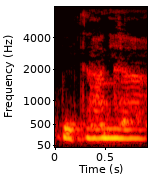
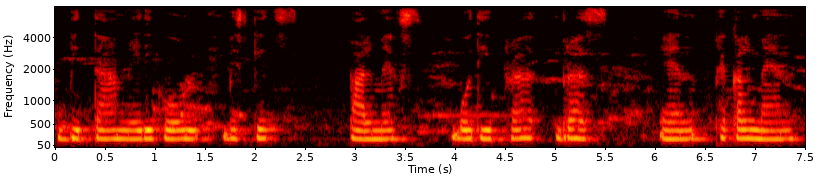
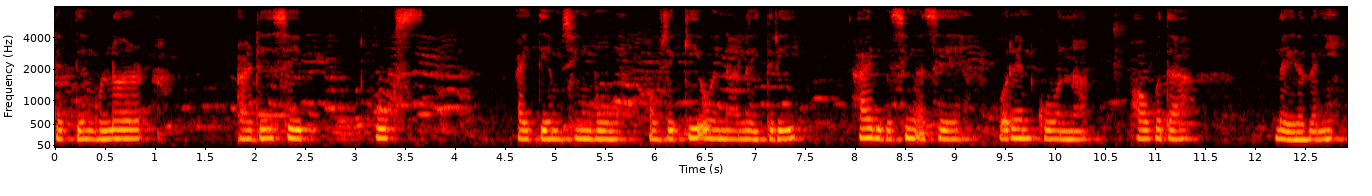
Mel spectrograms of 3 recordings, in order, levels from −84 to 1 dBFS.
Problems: background sounds at intervals, background conversations at intervals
